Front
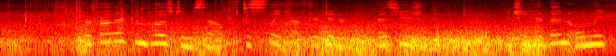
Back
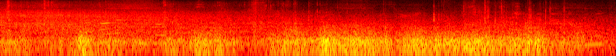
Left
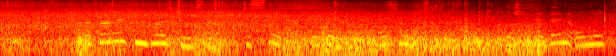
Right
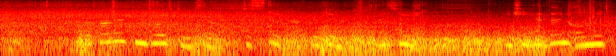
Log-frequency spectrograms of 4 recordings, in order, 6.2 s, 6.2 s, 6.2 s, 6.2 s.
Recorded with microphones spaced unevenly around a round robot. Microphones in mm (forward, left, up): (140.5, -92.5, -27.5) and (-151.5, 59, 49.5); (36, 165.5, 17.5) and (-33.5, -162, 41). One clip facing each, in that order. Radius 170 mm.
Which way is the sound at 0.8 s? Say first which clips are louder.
Front 4 dB, left 1 dB; 5° right.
